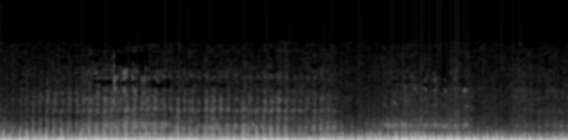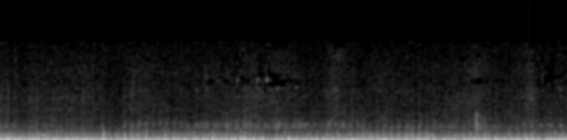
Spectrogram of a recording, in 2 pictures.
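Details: Sleeping Bengal cat purring steadily, a deep, even, rapidly pulsing rumble throughout with no other clear sounds.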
